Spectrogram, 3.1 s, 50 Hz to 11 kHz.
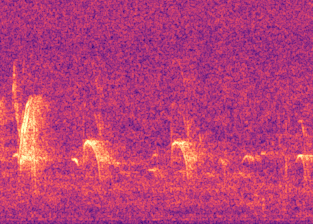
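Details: A brown-eared bulbul among cherry blossoms in a nature observation garden on 10 March 2019 gives thin, high squeaky calls, about five notes in three seconds, some sliding downward, over a soft outdoor hiss.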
